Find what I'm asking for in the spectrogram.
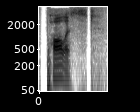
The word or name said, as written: Paulist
